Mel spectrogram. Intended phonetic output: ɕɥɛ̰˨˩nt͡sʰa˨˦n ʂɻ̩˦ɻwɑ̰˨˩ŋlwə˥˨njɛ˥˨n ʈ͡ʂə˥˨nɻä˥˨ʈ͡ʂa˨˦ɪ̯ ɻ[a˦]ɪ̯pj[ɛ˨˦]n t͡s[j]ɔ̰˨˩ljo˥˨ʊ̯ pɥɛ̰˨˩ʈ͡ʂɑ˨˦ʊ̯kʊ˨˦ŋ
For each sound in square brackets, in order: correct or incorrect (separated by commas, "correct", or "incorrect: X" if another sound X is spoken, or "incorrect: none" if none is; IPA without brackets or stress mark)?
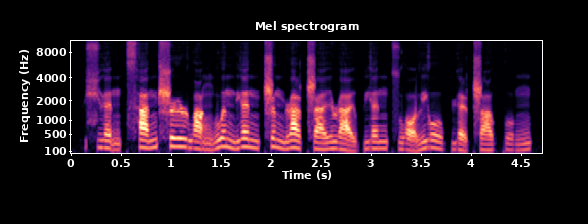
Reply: incorrect: a̰˨˩, incorrect: ɛ˦, incorrect: w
